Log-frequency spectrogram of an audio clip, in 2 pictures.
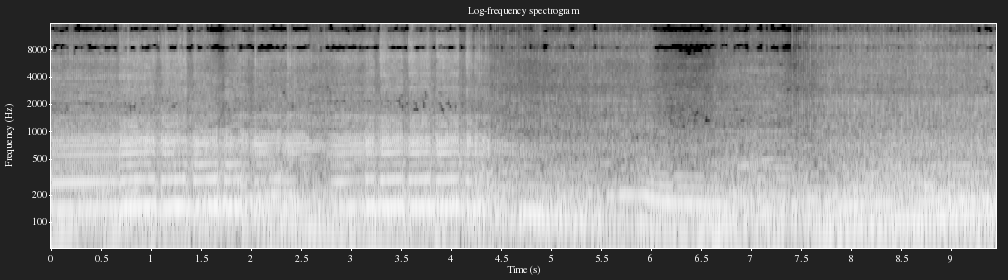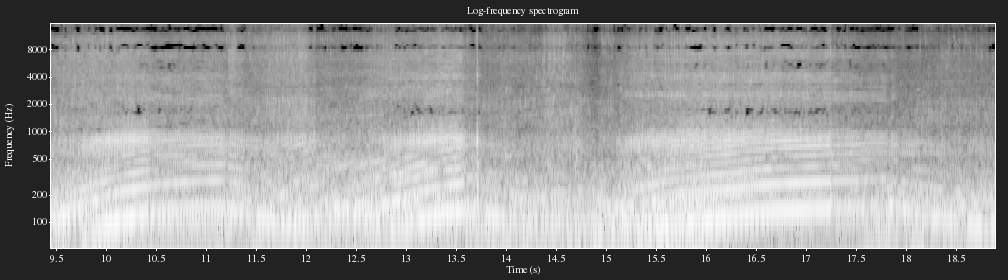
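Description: Demolition derby car engines running and revving, the pitch climbing and falling again several times over a steady engine drone.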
